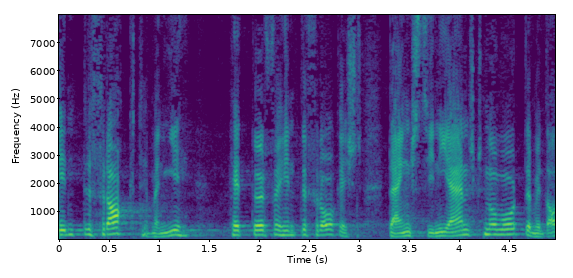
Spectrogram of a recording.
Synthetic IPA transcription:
ɪnt̪əɾfrɑːkt̪hɛtməniə | hɛt̚d̥œɾfəhɪntəɾfɾɔːɡəɪʃ | t̪æŋʃtsiniæɾnʃt̚knoːvɔɾd̥əʋɛnd̥ɑ

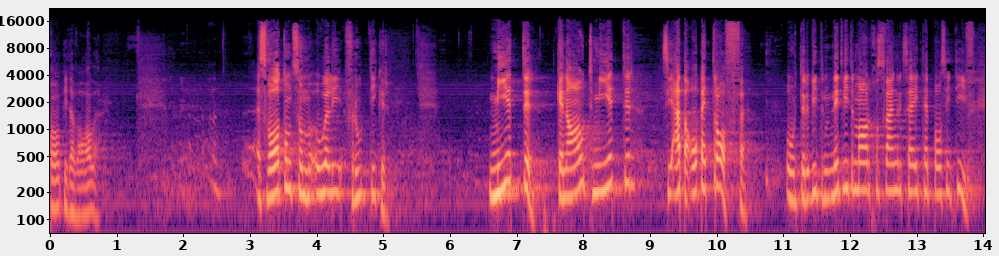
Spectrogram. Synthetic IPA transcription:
oːb̥idəʋɑːlə | əsʋɔːtʊmt͡sʊmuəlifɾutːiɡəɾ | myətəɾɡ̥enɑːwt̪myətəɾ | siʔæb̥əʔob̥et̪ɾɔfə | od̪əɾʋid̪əɾnɪdvʋid̪əɾmɑɾkʰʊsʋæŋːəɾksɛɪthɛt̚pɔsitiːf

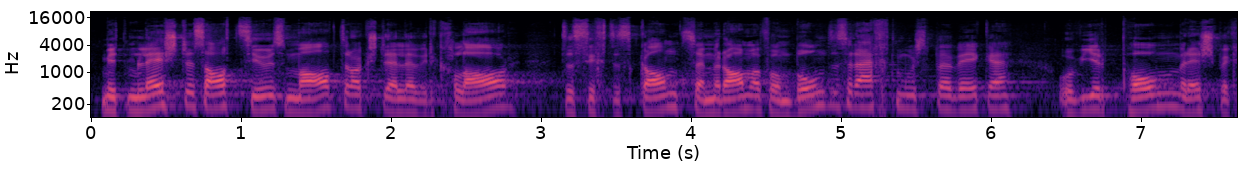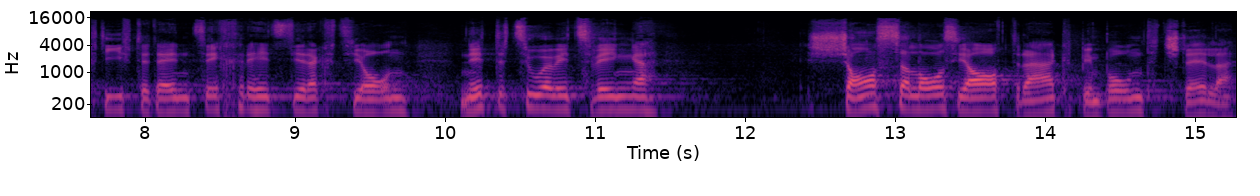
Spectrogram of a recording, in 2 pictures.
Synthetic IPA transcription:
mɪt̪əmlɛʃtəsɑt͡siʏsəmɑːt̪ɾɑːkʃtɛlːəvɪkʰlɑːɾ | d̥ɑsːɪχd̥ɑsɡ̥ɑnt͡səɪmɾɑːməfɔmbʊndəsɾæχtmuəsb̥ɛvɛɡə | ʊ̰ʋiɾpʰɔmɾɛʃpɛkʰtiːfd̥ɛd̥ɛntsɪχəɾheːtt͡sd̥iɾɛkt͡sjoːnːɪt̚d̥ət͡suəʋɪt͡sʋɪŋːə | ʃɑ̃ːsəloːsiɑːt̪ɾæːɡb̥ɪmbʊntt͡sʃtɛlə̰

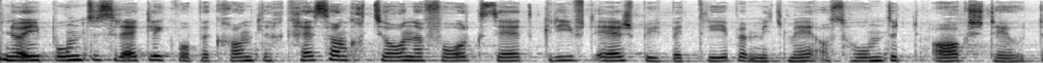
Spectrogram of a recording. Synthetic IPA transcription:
d̥inœʏib̥ʊndəsrɛɡliɡʋob̥ɛkʰɑntlɪxkʰɛsɑŋkχt͡sjoːnəfoːɾkseːɛtɡ̥ɾiːftʰeːʃt̚b̥ib̥ɛt̪ɾiːb̥əmɪtmeːʔɑ̰lshʊnd̪ətʔɑːkʃtɛltə

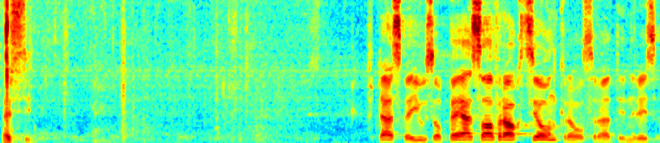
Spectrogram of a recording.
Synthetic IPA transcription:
mɛ̰sḭ | fə̥tæspeːuːsopʰeːæsɑːfɾɑkt͡sjoːnɡ̥ɾoːsɾɛːt̪ɪnɾɪs

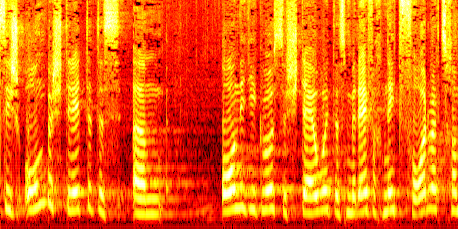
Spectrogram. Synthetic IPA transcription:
sɪʃʊnbɛʃtɾɪtəd̥ɑsɛm | oːnid̥ikvɵsəʃtɛwəd̥ɑsmɪɾɛɪfɑχnɪtfɔɾvæɾt͡sχœ

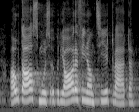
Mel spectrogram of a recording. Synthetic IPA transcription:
ɑldɑːsmuəsʏbəɾjɑːɾəfinɑnt͡siərtʋæːrd̥ə

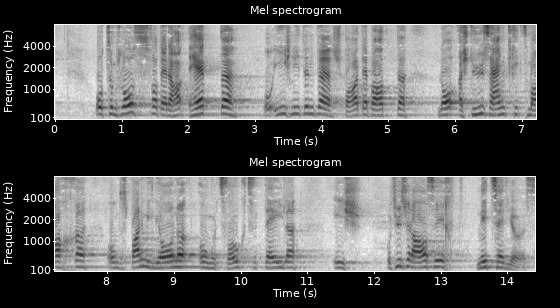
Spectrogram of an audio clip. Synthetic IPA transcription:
ʊt͡sʊmʃlʊsfɔdɛɾəhɛɾtəʊʔiːʃnidənd̪əʃpɑːɾdɛbɑt̪ə | nɔʔəʃtyːɾsæŋkχɪk̚t͡smɑχːəʊnd̪əspɑːɾmiljoːnəʊŋəɾt͡sfɔlkt͡sfəɾtɛɪlə | ɪʃ | usysəɾɑːsɪχtnɪtsɛɾjø̰ːs

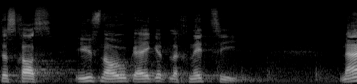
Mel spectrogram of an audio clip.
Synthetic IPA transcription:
d̥ɑsχɑsɪyːsnɔʊɡɛɪɡənt̪ləχnɪtsiː | næ

